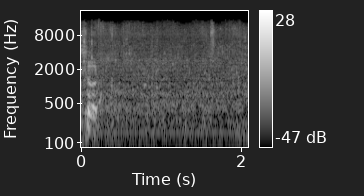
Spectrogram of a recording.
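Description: A man's voice says one word, then a pause with only a steady, faint hiss of background noise.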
